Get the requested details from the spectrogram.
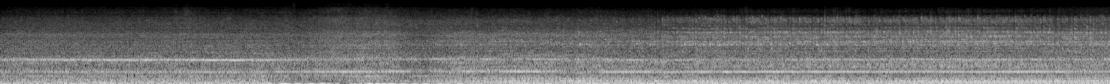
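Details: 1954 Chevrolet 210 with 235 straight-six and Powerglide, great oil pressure shown: smooth, even idle with steady low hum, no knocks, ticks or misses; sounds healthy and settled.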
